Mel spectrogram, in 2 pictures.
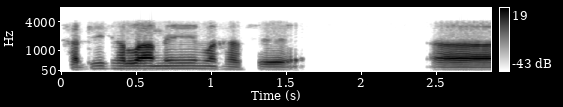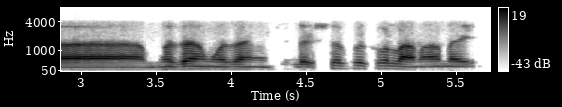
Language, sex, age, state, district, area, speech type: Bodo, male, 60+, Assam, Chirang, urban, conversation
